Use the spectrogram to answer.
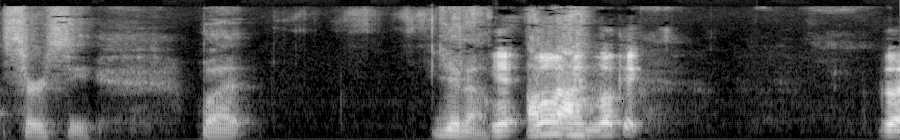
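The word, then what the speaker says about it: Circe: uh Odyssey fame um in ancient Greek would probably have been uh kierke not Cersei but you know yeah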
